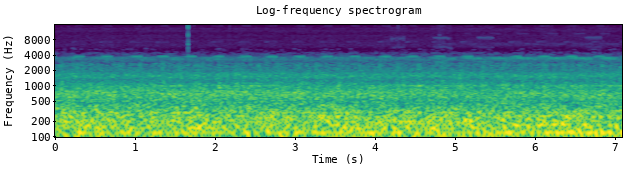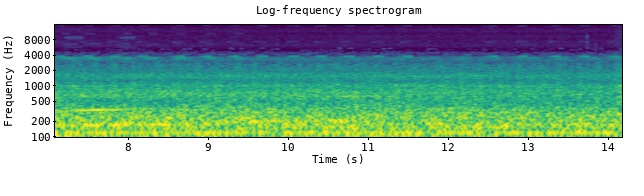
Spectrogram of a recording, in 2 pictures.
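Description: Steady low rumble of an approaching diesel freight train's locomotives, heard from a distance, with a faint, fast, even high chirping throughout.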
